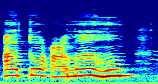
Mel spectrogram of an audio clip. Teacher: عین کی آواز حلق سے ادا ہوگی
